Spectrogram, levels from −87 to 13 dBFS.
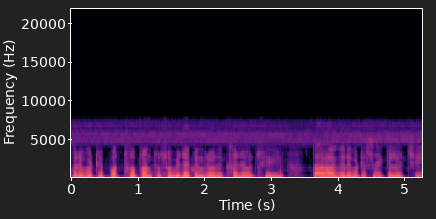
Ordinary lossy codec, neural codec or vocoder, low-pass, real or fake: none; none; none; real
